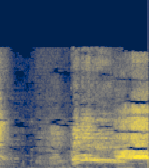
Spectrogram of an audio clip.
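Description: Geese honking on a rural farm, loud close nasal honks rising after a short lull and overlapping at the end.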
